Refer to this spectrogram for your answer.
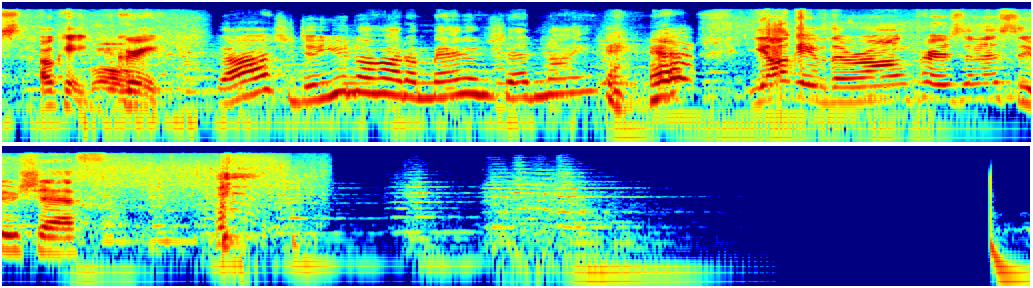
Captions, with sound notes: - On that? Yes. Okay great. - Josh do you know how to manage that knife? - Y'all gave the wrong person a sous chef. (chuckles)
